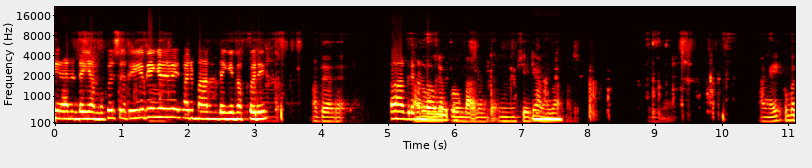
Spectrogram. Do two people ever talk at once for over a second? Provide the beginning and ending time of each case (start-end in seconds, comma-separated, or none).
none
